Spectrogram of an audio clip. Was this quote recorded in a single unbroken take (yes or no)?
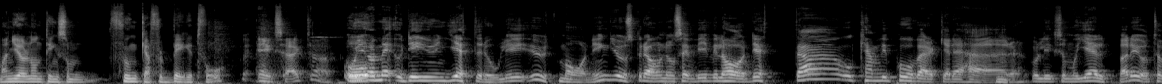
yes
